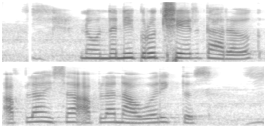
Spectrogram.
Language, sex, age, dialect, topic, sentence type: Marathi, female, 25-30, Northern Konkan, banking, statement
